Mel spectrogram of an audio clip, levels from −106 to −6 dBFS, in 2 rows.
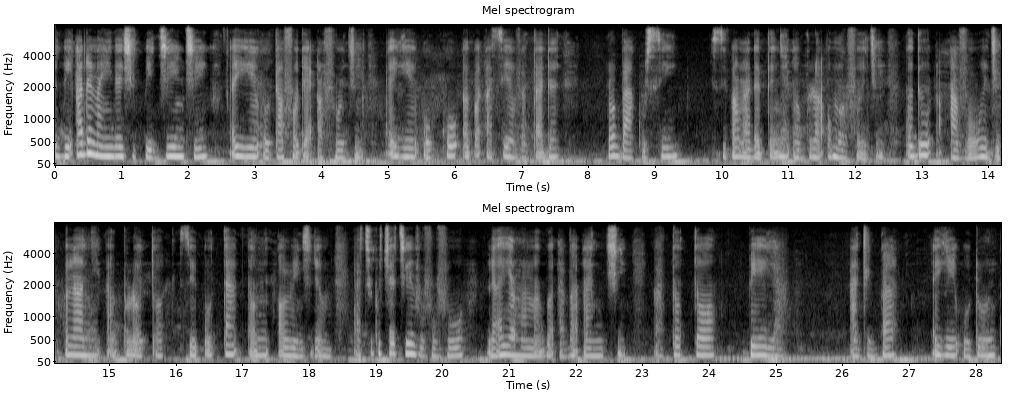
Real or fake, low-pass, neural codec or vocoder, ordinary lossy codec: fake; 7.2 kHz; codec, 44.1 kHz, 3.4 kbps, Pupu-Codec; Opus, 64 kbps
